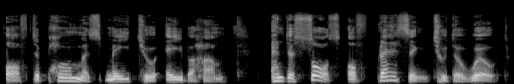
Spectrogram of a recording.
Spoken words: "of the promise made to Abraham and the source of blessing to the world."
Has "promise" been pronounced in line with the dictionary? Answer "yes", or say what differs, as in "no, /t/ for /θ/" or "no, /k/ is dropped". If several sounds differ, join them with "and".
no, /ɹ/ is dropped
